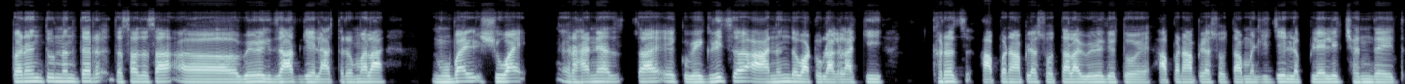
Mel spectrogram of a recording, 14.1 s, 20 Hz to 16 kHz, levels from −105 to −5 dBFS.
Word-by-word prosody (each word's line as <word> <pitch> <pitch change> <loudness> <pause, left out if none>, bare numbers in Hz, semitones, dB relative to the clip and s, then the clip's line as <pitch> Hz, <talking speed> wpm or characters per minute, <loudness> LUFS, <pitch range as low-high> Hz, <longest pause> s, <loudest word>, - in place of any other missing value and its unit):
परंतु 155 +1 +1
नंतर 150 +1 0 0.2
जसा-जसा 135 +1 +1
अ, 130 -2 +2
वेळ 135 0 +1
जात 135 +1 +4
गेला 125 -2 +1
तर 125 0 -3
मला 130 +1 +3 0.6
मोबाईलशिवाय 150 +1 +2 0.5
राहण्याचा 140 +2 +1
एक 145 -2 -4
वेगळीच 135 +6 0
आनंद 140 -2 +3
वाटू 130 -2 +2
लागला, 120 -1 +2
की 130 -1 -2 0.5
खरंच 145 -2 0 0.2
आपण 125 +2 +1
आपल्या 130 +1 +1
स्वतःला 125 +1 0
वेळ 125 +1 0
देतोय, 120 -2 -3
आपण 125 +2 0
आपल्या 120 +1 0
स्वतःमधले 120 0 -4
जे 135 0 +1
लपलेले 130 +2 -1
छंद 125 -1 -2
आहेत, 120 -2 -2
130 Hz, 130 wpm, -22 LUFS, 125-140 Hz, 0.6 s, जात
